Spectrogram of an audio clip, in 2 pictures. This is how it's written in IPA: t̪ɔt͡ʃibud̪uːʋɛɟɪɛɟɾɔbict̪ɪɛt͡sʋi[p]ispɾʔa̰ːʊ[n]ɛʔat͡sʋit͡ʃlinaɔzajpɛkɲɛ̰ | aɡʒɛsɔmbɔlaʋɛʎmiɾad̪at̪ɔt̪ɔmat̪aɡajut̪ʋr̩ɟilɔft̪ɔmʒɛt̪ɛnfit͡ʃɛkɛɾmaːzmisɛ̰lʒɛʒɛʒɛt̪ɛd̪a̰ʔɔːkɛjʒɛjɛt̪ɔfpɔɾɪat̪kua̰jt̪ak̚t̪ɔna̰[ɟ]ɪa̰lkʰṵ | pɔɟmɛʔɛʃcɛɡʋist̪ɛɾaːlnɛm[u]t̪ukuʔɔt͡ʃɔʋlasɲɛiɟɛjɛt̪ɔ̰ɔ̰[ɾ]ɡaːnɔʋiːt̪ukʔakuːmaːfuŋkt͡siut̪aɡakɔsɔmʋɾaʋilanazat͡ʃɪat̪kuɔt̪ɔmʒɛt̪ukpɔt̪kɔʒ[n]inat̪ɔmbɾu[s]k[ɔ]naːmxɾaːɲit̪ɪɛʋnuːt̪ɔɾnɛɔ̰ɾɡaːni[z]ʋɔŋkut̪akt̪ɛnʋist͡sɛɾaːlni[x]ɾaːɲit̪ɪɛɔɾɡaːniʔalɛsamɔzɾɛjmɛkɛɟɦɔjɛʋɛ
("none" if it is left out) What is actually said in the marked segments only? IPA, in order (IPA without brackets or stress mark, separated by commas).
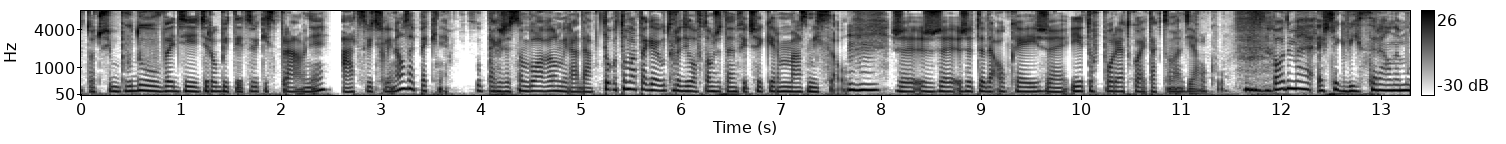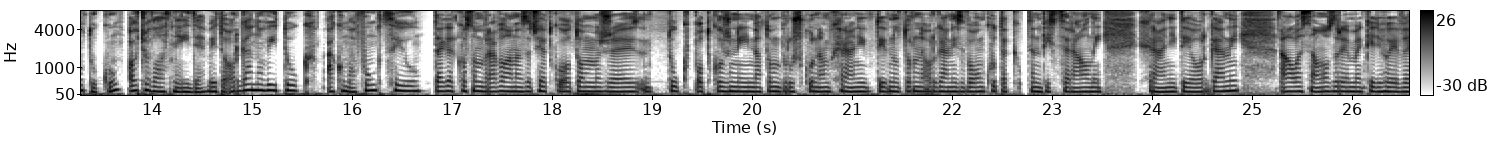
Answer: k, ɲ, ɟ, u, ɾ, n, ʃ, u, z, x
